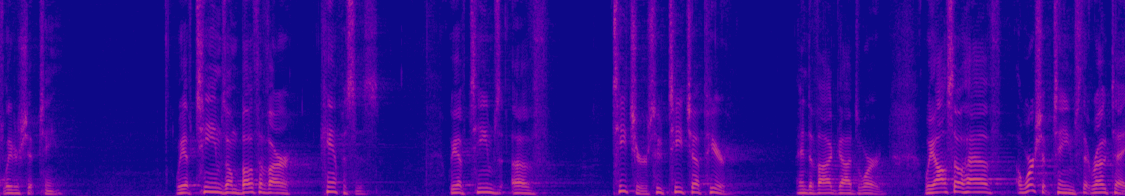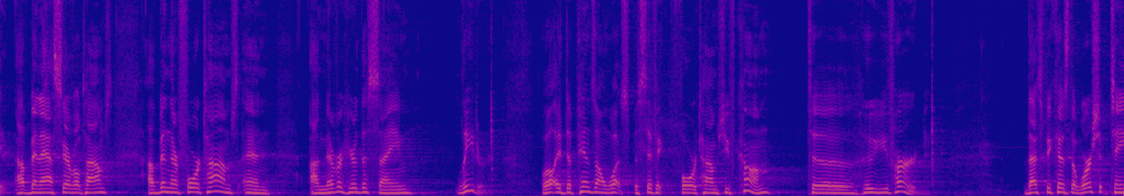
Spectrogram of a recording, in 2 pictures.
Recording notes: Recorded live at The Fellowship at Mt Juliet on January 19, 2020. NOTE partial recording due to technical difficulties, we apologize for the inconvenience.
